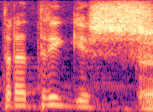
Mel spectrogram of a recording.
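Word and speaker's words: Rodrigues: Это Мицуро Мицухару и Жао Родригеш. То есть лучший шеф Португалии, лучший шеф Южной, Латинской Америки. – Правильно произносит, Родригеш. Это как по-португальски, да? – И поэтому очень известные ребята.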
